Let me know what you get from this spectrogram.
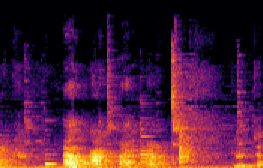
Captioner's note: he laughs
